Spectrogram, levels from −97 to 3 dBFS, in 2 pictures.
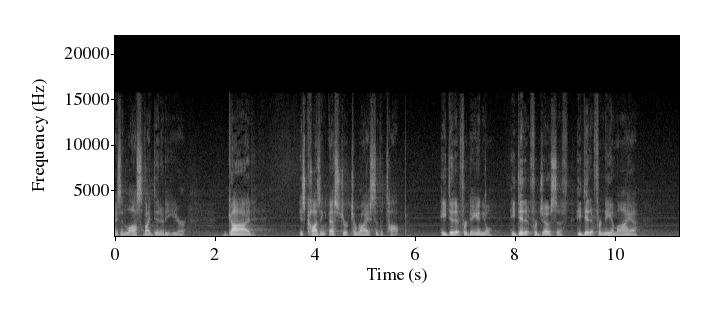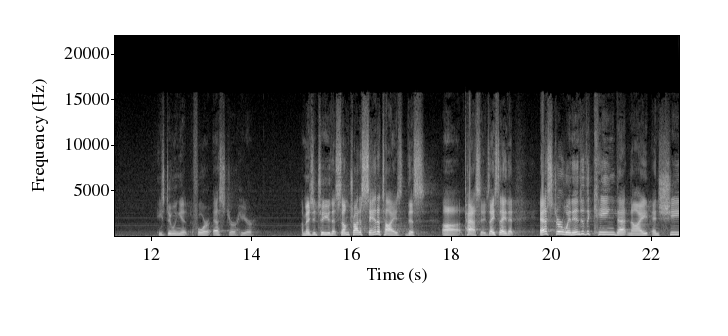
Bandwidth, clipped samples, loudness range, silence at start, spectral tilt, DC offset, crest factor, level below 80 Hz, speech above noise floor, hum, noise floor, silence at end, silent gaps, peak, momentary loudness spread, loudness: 16 kHz; under 0.1%; 12 LU; 0 s; -4 dB/octave; under 0.1%; 22 dB; -60 dBFS; 34 dB; none; -56 dBFS; 0 s; none; 0 dBFS; 18 LU; -21 LUFS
